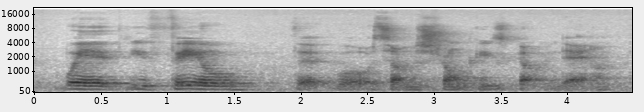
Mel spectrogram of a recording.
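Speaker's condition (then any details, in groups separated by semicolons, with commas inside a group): ALS/MND; onset foot drop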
